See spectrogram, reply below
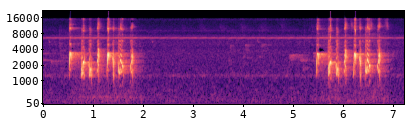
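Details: Streak-eared bulbul lure call for trapping: two identical bursts of fast, jumbled chirping notes, each about one and a half seconds long, separated by several seconds of silence; faint steady hum throughout.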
